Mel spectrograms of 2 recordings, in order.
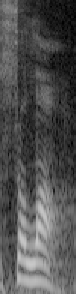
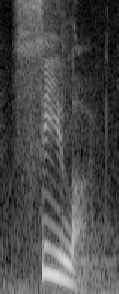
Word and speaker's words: Selah: And sometimes it's pronounced Salah. Selah.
